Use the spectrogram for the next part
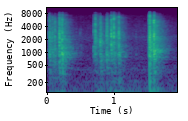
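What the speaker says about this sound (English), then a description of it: "I hear keyboards clacking." Computer keyboards clack in three short bursts of rapid typing, fairly quiet and close, with brief pauses between them during a virtual auction.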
